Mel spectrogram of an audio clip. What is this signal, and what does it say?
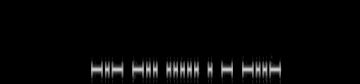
Morse code, heard as a keyed tone, about 34 wpm, 690 Hz. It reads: KD5ETX
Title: USA Call Signs - 6 Characters - 2x Character Spacing - 35wpm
